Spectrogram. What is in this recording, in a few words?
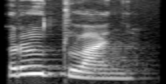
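"рытлань" Komi, female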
